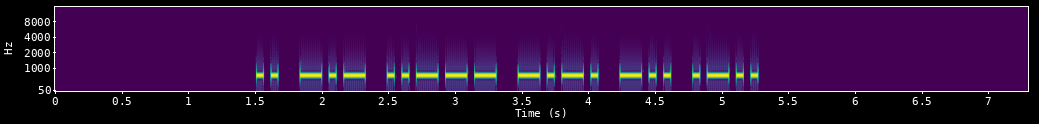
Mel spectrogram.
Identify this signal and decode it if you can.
Morse code, heard as a keyed tone, about 22 wpm, 700 Hz. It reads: IK2CDL
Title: DXCC-100 Call Signs - 6 Characters - Repeated 3x - 22wpm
